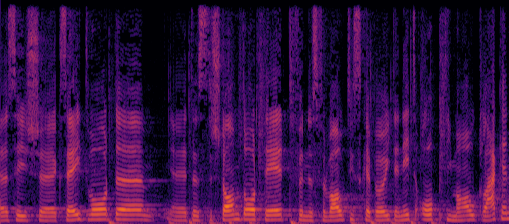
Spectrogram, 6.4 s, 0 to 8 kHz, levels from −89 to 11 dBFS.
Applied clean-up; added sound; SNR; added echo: none; Bass drum / Snare drum / Drum kit; 16 dB; none.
